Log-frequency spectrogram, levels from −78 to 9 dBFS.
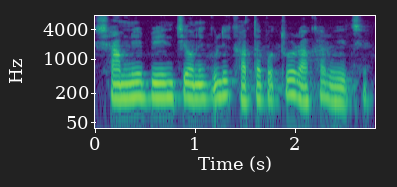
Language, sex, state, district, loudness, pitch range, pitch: Bengali, female, West Bengal, Alipurduar, -15 LUFS, 145-165 Hz, 160 Hz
